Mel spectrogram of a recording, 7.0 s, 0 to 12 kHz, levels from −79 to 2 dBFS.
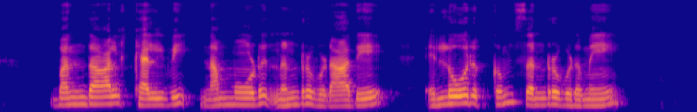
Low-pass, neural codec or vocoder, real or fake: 10.8 kHz; codec, 24 kHz, 3.1 kbps, DualCodec; fake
